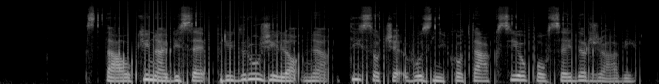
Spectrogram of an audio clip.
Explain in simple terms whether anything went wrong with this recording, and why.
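Two things went wrong.

Throughout the speech there is buffer tearing: a steady, robotic buzz repeating about 23 times a second, which fits a 2048-sample buffer. The program filling the audio buffer and the hardware playing it have drifted out of step, so a small slice of every buffer, a few percent, replays sound from about a tenth of a second earlier. Unlike ordinary background hum, the buzz comes and goes with the speech and falls silent in the pauses.

At the very start, from 0 to 0.45 s, and again from 0.67 to 0.85 s, there is comfort noise in place of the background. The real room sound disappears and is replaced by a flat, featureless hiss that is noticeably quieter, most noticeably in the first stretch. This is likely discontinuous transmission: the sender stopped sending during the pause, and the receiver filled the gap with made-up noise. Unlike a dropout, the sound never goes completely silent.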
